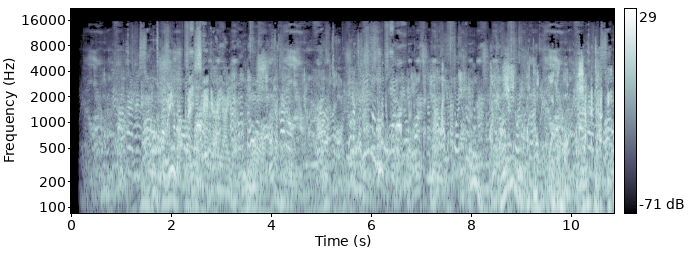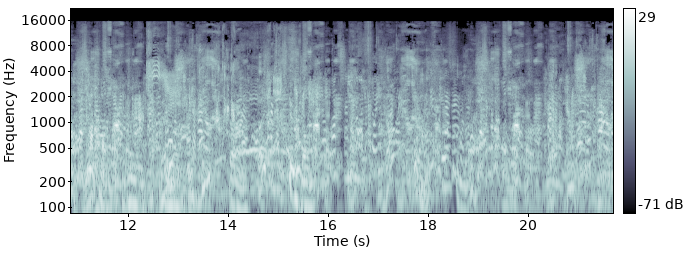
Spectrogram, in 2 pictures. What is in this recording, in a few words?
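conversations of a small crowd of aliens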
